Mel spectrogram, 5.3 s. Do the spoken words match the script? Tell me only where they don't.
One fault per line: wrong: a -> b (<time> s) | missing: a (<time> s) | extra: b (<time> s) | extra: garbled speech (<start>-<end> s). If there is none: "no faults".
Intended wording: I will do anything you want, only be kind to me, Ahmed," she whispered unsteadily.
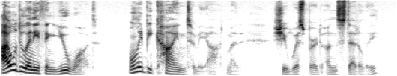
no faults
